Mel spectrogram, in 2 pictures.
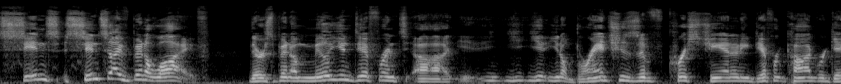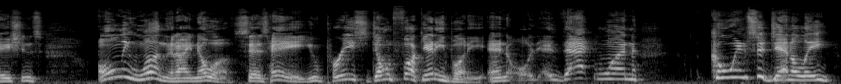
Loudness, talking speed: -23 LUFS, 130 wpm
